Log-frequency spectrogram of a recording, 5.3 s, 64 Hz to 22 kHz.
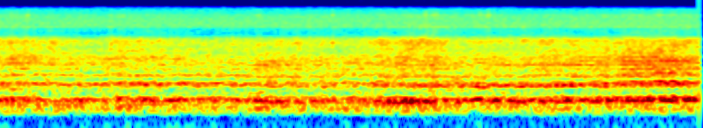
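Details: Wing hum of several honey bees feasting at a 3D printed feeder indoors in a Colorado garage during unseasonable January warmth, a continuous droning buzz that swells slightly louder toward the end.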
